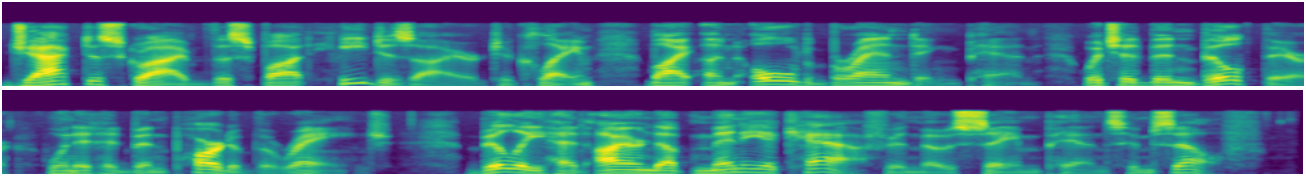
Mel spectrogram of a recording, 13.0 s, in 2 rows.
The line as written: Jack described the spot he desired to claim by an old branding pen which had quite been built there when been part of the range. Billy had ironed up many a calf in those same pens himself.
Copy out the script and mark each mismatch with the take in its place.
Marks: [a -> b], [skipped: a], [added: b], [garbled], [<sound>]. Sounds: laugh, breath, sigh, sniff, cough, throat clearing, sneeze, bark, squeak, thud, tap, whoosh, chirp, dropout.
Jack described the spot he [dropout] desired to claim by an old branding pen which had [skipped: quite] been built there when [added: it had] been part of the range. Billy had ironed up many a calf in those same pens himself.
